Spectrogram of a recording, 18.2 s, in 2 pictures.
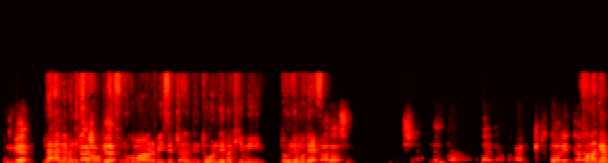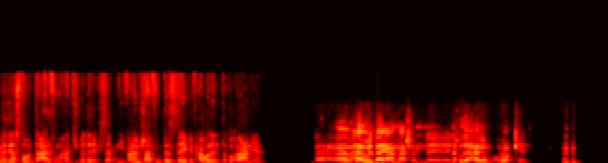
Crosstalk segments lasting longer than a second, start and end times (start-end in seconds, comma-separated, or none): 0.6-1.9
